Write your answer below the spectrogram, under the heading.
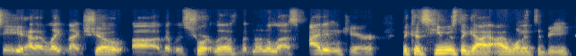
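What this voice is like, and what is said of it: Hoarse voice. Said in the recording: “I'm a little hoarse right now and I got a cold.”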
